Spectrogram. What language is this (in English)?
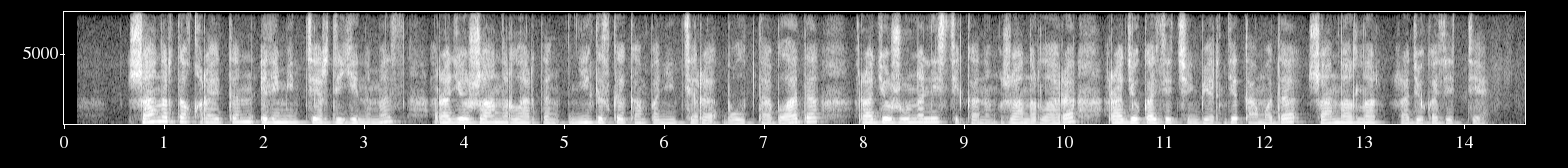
Kazakh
